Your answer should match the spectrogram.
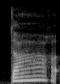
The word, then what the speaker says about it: tard: Upasana, attention, tar c'est T-A-R-D. Hein, donc T-A-R-D, on ne prononce pas le D.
